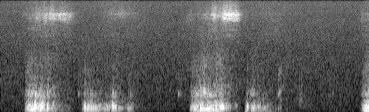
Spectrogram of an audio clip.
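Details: Pet dog sleeping and snoring, sound slightly boosted; low, rasping snores come in paired bursts, each breath-in rumble followed by a shorter second one, roughly every three seconds, with quiet gaps between.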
